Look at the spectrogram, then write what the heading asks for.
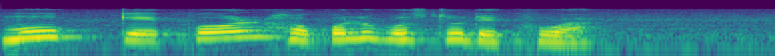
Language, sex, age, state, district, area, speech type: Assamese, female, 45-60, Assam, Charaideo, urban, read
